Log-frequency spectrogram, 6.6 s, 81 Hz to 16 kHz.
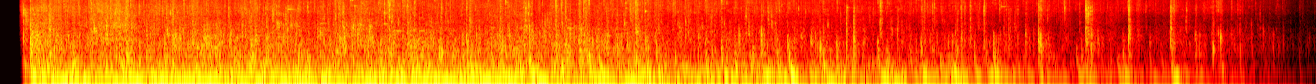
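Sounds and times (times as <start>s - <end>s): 
large roll dropping: 0.1s - 6.3s.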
